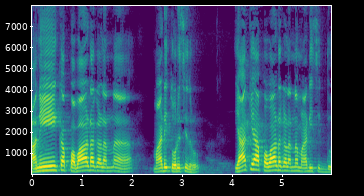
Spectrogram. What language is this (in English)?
Kannada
